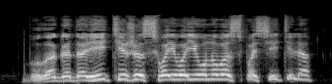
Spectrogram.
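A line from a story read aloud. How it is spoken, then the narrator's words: Stern shout. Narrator (Russian): Сурово крикнул Хоттабыч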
